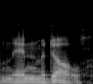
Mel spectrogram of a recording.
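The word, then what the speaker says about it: Nan Madol: for a minute and ask how you spell nanmadol yeah you see I get this wrong because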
